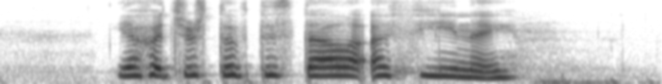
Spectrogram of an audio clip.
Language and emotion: Russian, positive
